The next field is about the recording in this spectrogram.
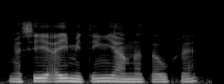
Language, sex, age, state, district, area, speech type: Manipuri, male, 18-30, Manipur, Churachandpur, rural, read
